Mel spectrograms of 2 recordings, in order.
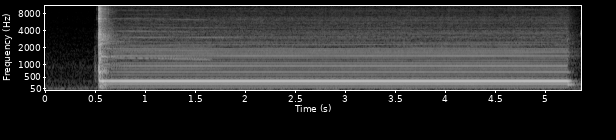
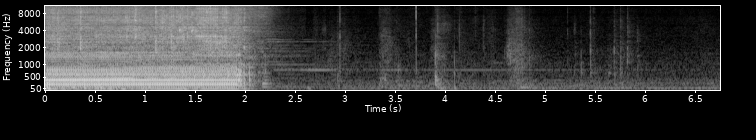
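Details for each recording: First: Home air compressor that trips the house circuit breaker: loud steady mains buzz that never spins up, cutting out after about five seconds; owner suspects start or run capacitor, motor locked. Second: Air compressor that had made a noise and tripped the circuit breaker, after a shaft was punched back about 1/8 to 3/16 inch: starts, runs with a steady strong hum, pauses, restarts smoothly; normal running after the fix.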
